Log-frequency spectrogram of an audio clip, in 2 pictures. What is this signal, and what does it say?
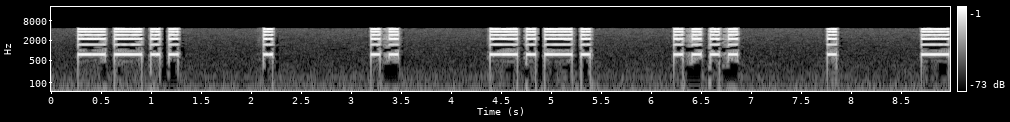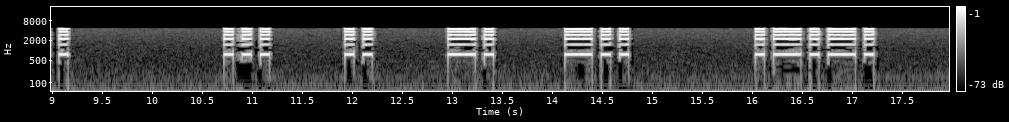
Morse code, heard as a keyed tone, about 13 wpm, spaced as for 7 wpm, 750 Hz. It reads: ZEICHEN SIND <AR>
